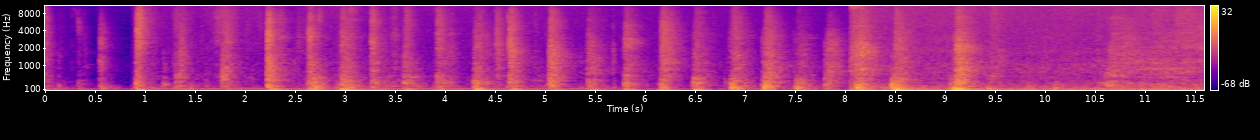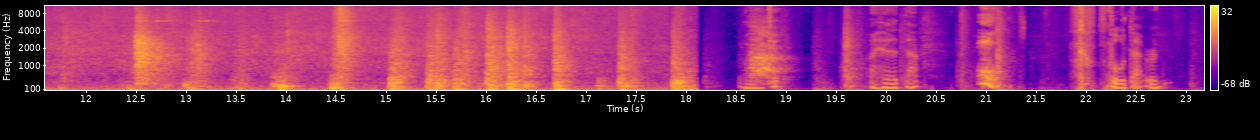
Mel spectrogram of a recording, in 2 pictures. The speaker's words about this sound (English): I heard that. I heard the flush.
